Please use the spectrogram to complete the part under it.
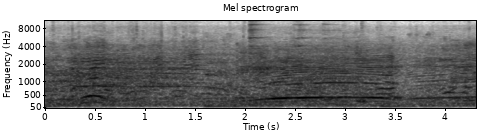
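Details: Young male cattle at the Gorang Gareng market, Magetan, East Java, Indonesia, 24 February 2019: a brief moo, then a longer sustained lowing call lasting about a second, with people talking nearby.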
